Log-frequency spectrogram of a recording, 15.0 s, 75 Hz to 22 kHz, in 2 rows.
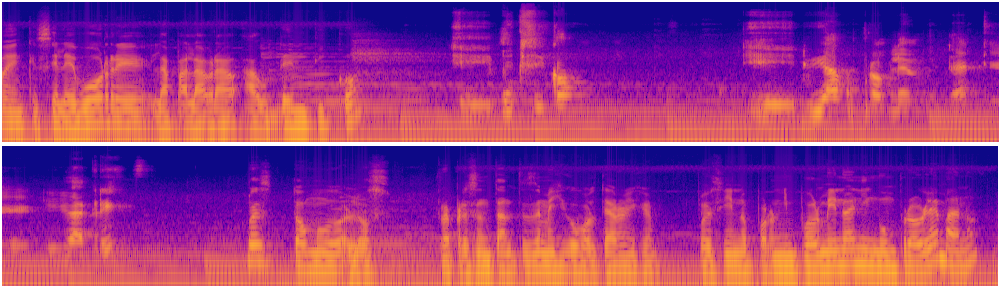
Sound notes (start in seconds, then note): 9.3 in Spanish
